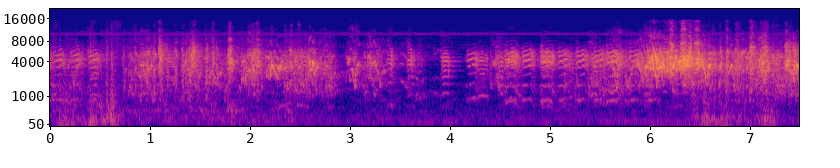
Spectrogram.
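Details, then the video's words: Budgerigars chatter together in a colony rather than cages. Many birds give a dense, scratchy, warbling stream of high chirps that dips briefly, then swells louder toward the end. "Budgies Parrots colony"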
